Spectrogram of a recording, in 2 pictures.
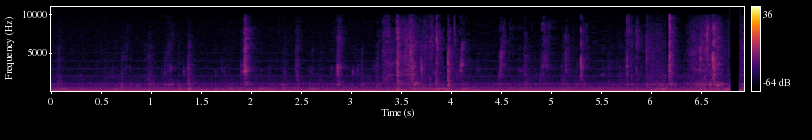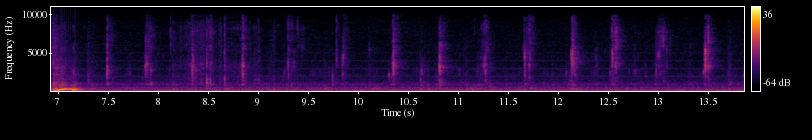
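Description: Close-up eating sounds of a crisp McDonald's hash brown: many small crunches and chewing noises. A brief loud voice sound, a short hum-like 'mm', comes about seven seconds in.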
